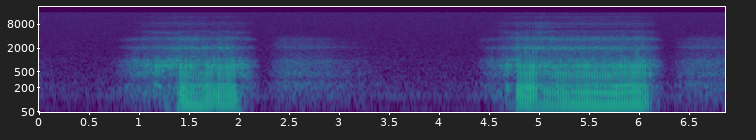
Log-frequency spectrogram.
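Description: Two long, loud, rattling inhaled snores, each followed by a softer breath out; about 20 breaths a minute: snoring.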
